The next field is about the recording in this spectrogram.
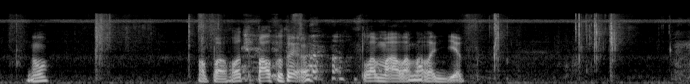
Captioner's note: laughs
